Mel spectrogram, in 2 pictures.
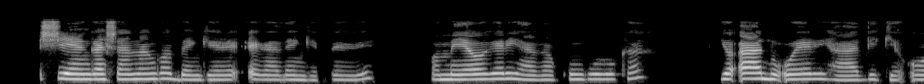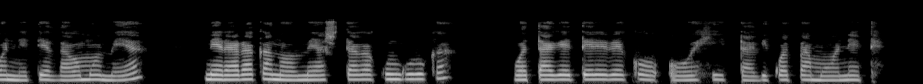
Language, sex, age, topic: Oshiwambo, female, 18-24, agriculture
